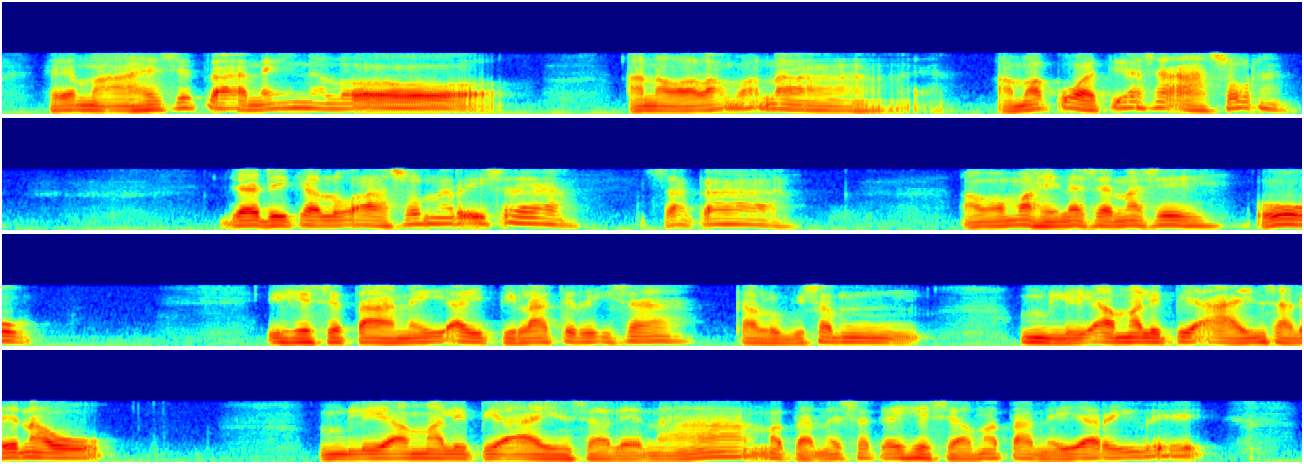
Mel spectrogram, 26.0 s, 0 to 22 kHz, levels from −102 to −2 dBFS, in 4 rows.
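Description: No technical faults can be heard in this speech recording. It carries the narrow band of G.711 telephone coding, with nothing above 3.8 kHz.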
